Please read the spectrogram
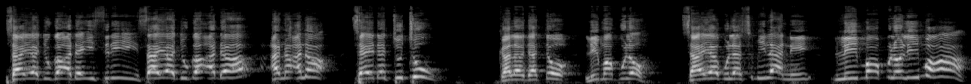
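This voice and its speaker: A man in his 50s with a very high-pitched, pushed and bright voice speaks at normal speed. On a religious forum panel, he gives a jokey talk packed with stories and frequent asides to the audience.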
